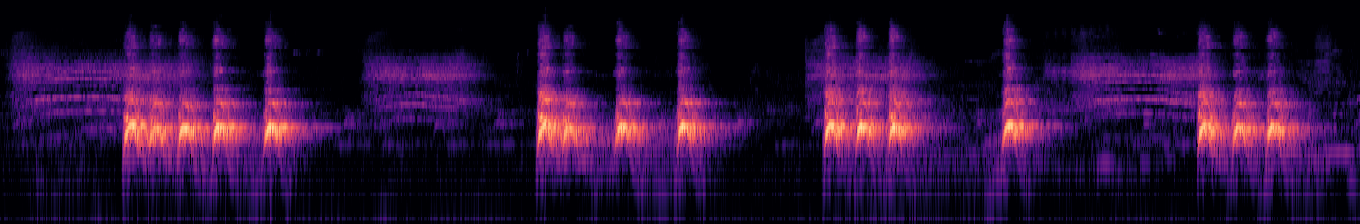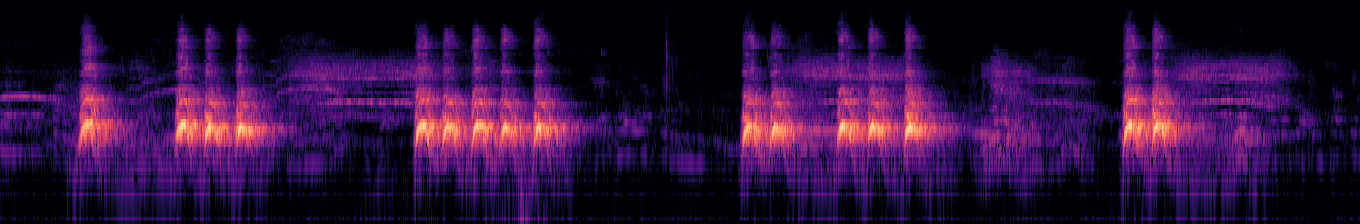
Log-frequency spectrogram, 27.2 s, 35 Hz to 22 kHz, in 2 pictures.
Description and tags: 20070408.dog.bark
a dog barks in an open coutyard. Bleating of lambs, a peacock screeching, and human voices in background. Sennheiser ME66+MKH30 into Shure FP24, Edirol R09 recorder.
field-recording, voice, ambiance, nature, bleat, spring, lamb, south-spain, dog, barking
